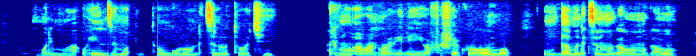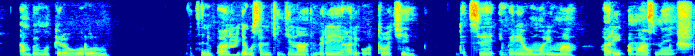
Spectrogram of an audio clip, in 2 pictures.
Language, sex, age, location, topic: Kinyarwanda, female, 25-35, Huye, agriculture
